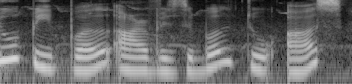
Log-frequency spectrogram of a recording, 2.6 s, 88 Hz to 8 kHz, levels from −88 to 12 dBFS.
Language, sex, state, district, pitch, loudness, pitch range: English, female, Assam, Kamrup Metropolitan, 200 Hz, -17 LUFS, 185-250 Hz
